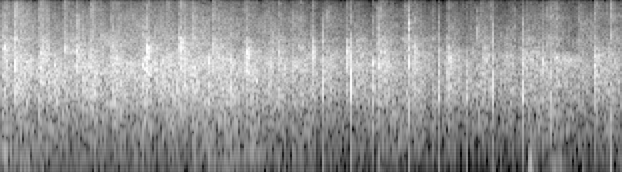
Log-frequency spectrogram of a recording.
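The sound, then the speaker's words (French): Steady, dense applause from an audience, a continuous crackle of many hands clapping at a fairly constant loudness, with a few sharper claps standing out near the end. “Des applaudissements, s'il vous plaît”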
